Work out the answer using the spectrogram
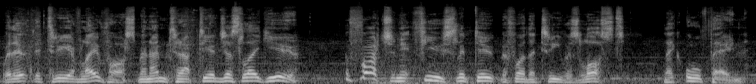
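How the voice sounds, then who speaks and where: A man's voice: medium pitch, sing-song, moderate pace, soft background music, natural voice. A man playing a chatty, wily and cowardly Maker trader in a fantasy game, with a folksy, sly way of talking.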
